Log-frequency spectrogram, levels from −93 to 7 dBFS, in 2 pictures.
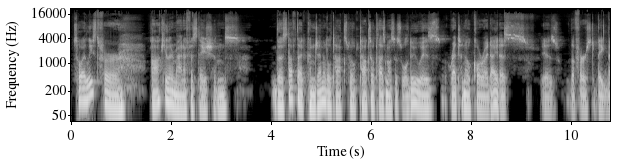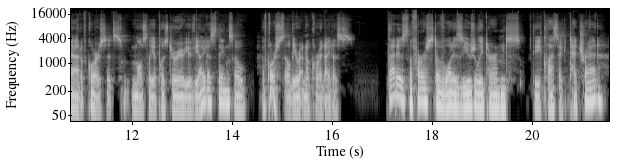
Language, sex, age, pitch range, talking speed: English, male, 30-49, 75-100 Hz, 130 wpm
